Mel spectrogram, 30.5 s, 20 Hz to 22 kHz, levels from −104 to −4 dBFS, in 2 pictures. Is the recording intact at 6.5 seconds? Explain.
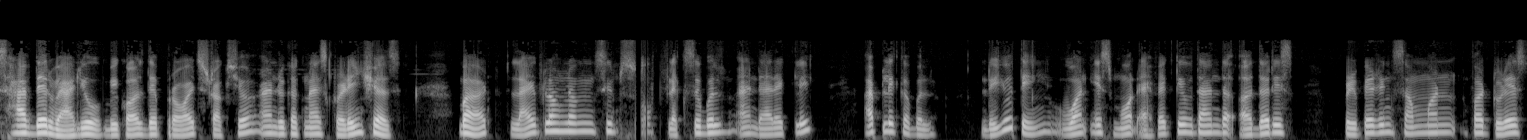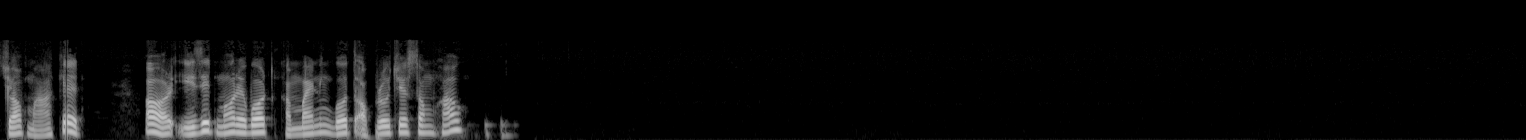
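No. Packet loss on an ADPCM call affects 6.35 to 6.53 s, between "learning seems" and "flexible and directly applicable". About 90 ms of audio drops out across roughly 120 ms, with the longest gap 60 ms. The gaps are filled with silence, which leaves the decoder's predictor and step size out of step with the sender's. Speech resumes slightly distorted and settles within some tens of milliseconds. The waveform shows flat, hard-edged holes, and the spectrogram shows blank vertical bands with broadband streaks at the edges.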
